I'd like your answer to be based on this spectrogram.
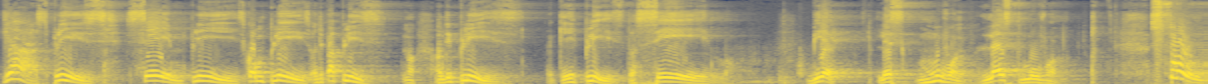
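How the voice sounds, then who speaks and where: Man, vocabulary teacher, slow delivery, lively pitch, repeats words, chatty. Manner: chatty, repeats words slowly, corrects himself. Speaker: English teacher. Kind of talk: casual vocabulary lesson.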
